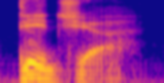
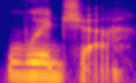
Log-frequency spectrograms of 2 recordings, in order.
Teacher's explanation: The D is a hard stop. The Y in U is a glide. When they crash into each other at high speed, the friction creates a J sound. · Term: assimilation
